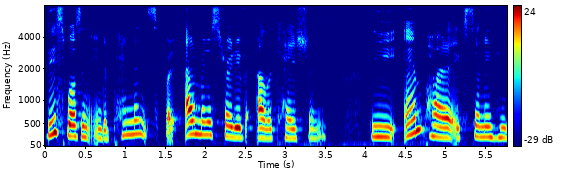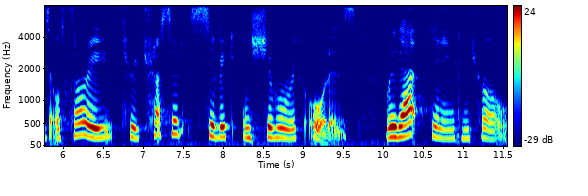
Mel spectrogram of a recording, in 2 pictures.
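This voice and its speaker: A dark, mellow voice with an Australian accent, a fairly slow pace and ordinary pitch variation, on a very clean recording with a silent background. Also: woman, fairly high pitch for a woman. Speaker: history commentator. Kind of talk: casual lecture. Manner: hesitant, with fillers.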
